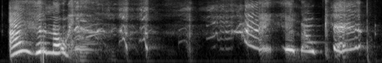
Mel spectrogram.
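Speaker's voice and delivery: high-pitched denial breaking into laughter; laughing protest. Real, not acted. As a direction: protest high while cracking up. Laughing denial of viewer's teasing.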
